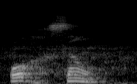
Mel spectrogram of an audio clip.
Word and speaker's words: porção: oxítona s é oxítona porção Vamos separar porção porção porção sílaba tônica é a última também ó porção sílaba tônica é o são então porção também é o que estômago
